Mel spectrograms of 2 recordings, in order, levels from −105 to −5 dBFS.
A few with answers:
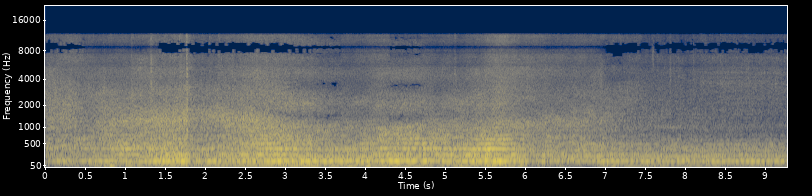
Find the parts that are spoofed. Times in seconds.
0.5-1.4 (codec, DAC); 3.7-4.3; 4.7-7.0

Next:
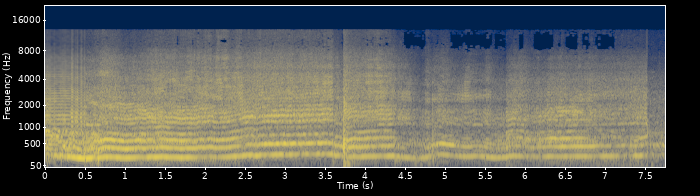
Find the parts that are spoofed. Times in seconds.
0.0-0.5 (vocoder, Vocos)

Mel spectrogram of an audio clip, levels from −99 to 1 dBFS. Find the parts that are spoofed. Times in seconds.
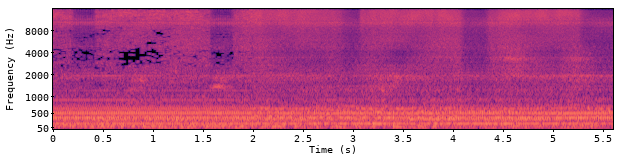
2.0-5.6 (autoencoder, DAC-VAE)

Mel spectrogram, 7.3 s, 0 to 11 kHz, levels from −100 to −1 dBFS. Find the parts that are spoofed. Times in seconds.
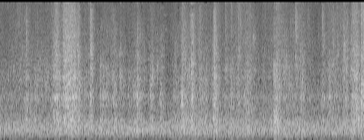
0.8-1.6 (vocoder, BigVGAN v2)

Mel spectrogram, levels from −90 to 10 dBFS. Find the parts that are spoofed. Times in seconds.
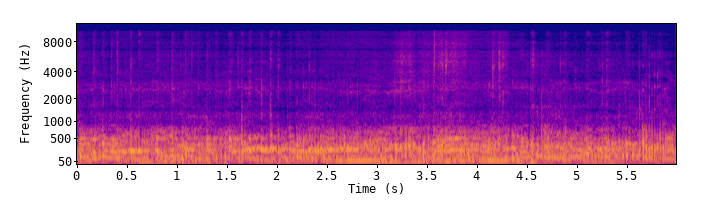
0.0-6.0 (codec, SNAC)

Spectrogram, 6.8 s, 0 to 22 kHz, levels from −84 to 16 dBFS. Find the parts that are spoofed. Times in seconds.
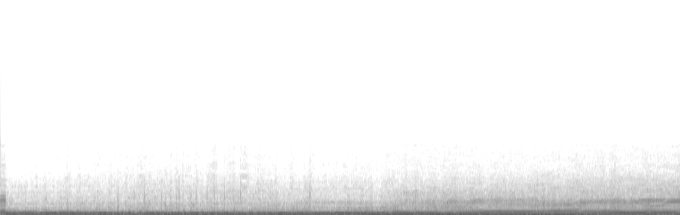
1.3-4.6 (vocoder, BigVGAN v2)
